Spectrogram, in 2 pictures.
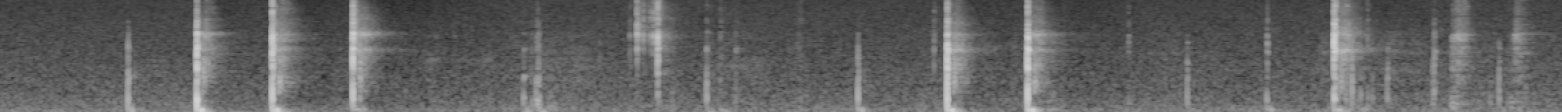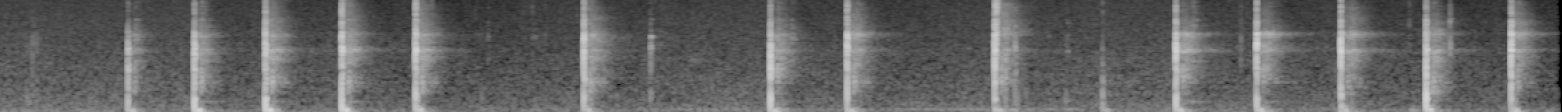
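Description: A knife chops into wood with sharp, repeated knocks.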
